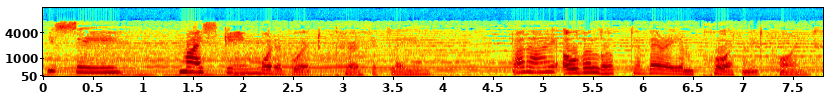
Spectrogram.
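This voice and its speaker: A woman's voice: mid-range voice, very animated, slow. An actress playing a coldly calculating murderous wife who confesses and narrates her crime in a vintage radio drama. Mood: smug, rueful. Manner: composed, calculating. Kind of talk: 1940s-1950s American radio suspense acting. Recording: muffled old radio recording with music.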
